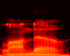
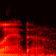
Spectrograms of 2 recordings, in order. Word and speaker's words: Lando: them have been really cool and good don't pronounce it Londo it's Lando it's Lando definitely Lando anybody read the ti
